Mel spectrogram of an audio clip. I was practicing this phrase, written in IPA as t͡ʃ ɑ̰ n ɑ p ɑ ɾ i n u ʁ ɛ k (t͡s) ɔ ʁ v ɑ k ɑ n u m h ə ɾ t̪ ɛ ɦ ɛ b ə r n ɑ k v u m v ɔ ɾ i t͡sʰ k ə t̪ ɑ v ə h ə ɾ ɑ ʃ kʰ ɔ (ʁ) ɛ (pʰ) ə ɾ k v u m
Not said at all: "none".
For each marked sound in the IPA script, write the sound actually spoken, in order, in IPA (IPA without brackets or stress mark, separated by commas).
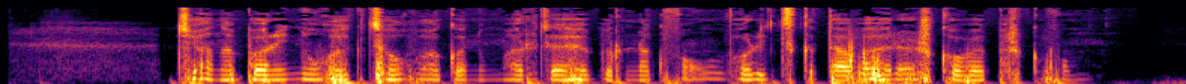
t͡sʰ, v, pʰ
